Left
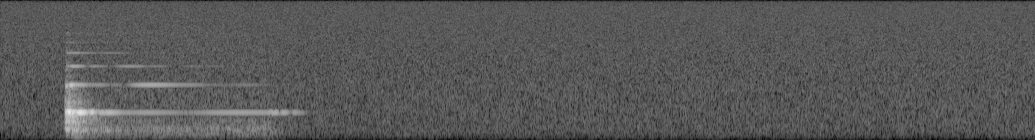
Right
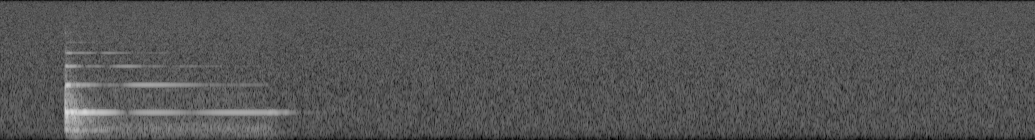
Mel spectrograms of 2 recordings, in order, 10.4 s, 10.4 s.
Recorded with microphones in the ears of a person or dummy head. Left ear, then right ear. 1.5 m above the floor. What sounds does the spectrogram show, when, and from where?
0.6 s a piano: 60° right (ahead or behind), 0.8 m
